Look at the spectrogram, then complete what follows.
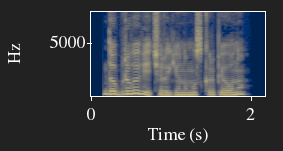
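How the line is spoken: Calm. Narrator (Russian): спокойно произнес черноволосый

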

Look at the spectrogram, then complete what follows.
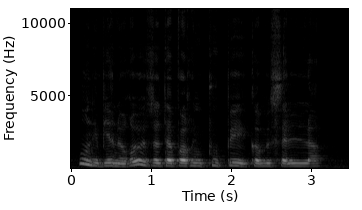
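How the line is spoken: Exclaimed. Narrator (French): s'écria Gone

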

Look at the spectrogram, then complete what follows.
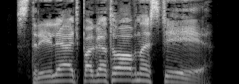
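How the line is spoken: Roar. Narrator (Russian): взревел Водлар

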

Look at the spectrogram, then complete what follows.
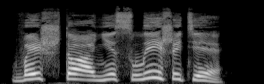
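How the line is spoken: Sudden shrill irritated falsetto shout. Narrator (Russian): вдруг закричал на весь коридор визгливым, раздраженным фальцетом

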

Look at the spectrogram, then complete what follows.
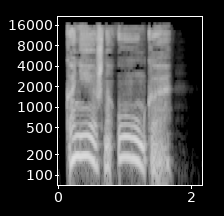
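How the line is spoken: Sleepy promise. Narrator (Russian): сонно обещает Ванька

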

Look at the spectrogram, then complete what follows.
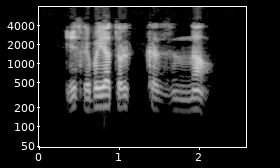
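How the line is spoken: Muttered. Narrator (Russian): пробормотал Кеттерли

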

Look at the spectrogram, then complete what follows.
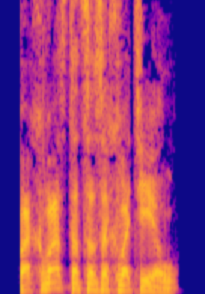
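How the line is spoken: Hoarse snort. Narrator (Russian): сипло хмыкнул Дэвис

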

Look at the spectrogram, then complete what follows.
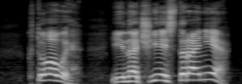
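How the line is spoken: Shouted. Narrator (Russian): крикнул

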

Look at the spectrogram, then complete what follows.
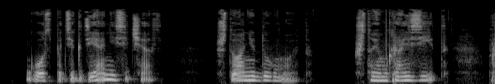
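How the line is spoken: Whispered. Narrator (Russian): прошептала

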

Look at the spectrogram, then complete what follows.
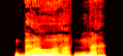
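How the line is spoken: Laughing mature woman. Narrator (Russian): смеялась статная зрелая женщина

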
